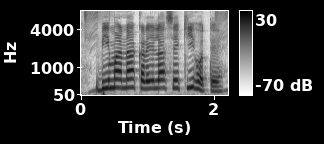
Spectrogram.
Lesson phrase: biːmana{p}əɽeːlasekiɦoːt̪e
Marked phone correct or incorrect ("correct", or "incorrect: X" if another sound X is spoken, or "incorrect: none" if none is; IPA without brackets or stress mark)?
incorrect: k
